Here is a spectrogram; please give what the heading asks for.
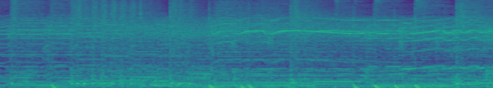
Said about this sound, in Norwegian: Mye blues. Det jo den der … gitar soundet der.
